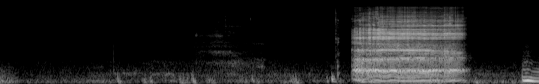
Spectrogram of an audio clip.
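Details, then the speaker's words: Female burping uncontrollably after drinking Sprite: one loud, long, deep voiced belch lasting about a second, after quiet room noise and faint talk. "wow oh my God that's the Sprite burp right there"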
